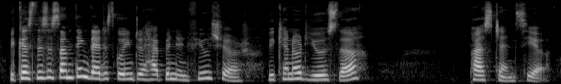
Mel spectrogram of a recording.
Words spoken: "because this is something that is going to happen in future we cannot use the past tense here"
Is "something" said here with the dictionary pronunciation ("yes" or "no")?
no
